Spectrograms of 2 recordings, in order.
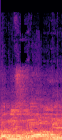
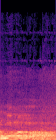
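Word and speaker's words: الم: Di situ tulisannya alif lam mim, itu bukan bacanya alama, bukan, tapi alif lam mim.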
